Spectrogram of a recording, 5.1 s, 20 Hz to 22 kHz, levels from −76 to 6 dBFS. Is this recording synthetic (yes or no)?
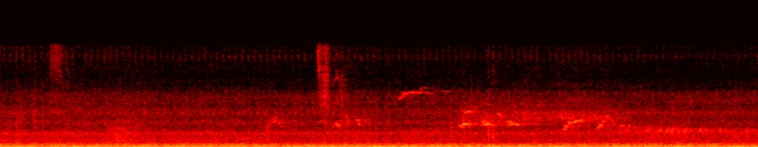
no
